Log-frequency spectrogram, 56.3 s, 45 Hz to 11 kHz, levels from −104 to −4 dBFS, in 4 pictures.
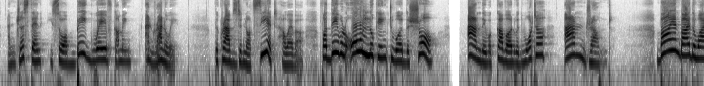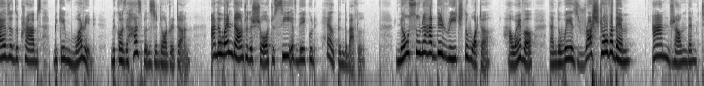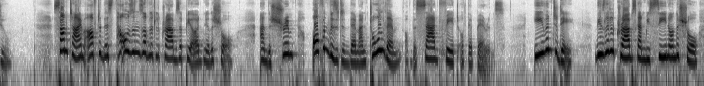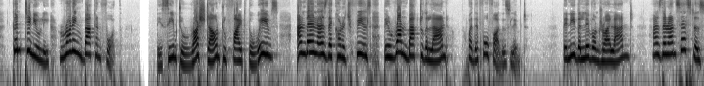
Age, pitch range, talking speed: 50-69, 220-335 Hz, 175 wpm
